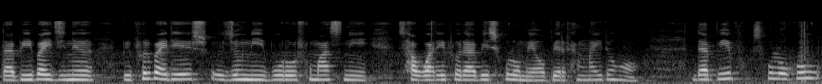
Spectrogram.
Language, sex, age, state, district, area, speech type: Bodo, female, 30-45, Assam, Kokrajhar, rural, spontaneous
